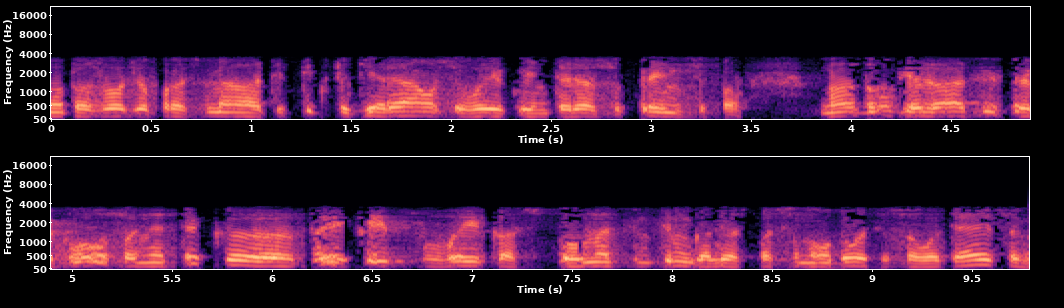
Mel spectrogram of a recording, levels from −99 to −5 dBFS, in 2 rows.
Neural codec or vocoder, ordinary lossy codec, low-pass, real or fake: codec, 16 kHz, 16 kbps, FunCodec, trained on Chinese and English, 50 frames a second; AAC, 16 kbps; 3.6 kHz; fake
